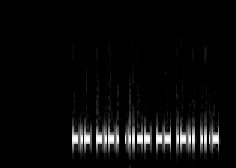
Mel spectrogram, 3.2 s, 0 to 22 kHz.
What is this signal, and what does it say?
Morse code, heard as a keyed tone, about 48 wpm, 700 Hz. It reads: KC3MLV
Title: USA Call Signs - 6 Characters - 6x Character Spacing - 45wpm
